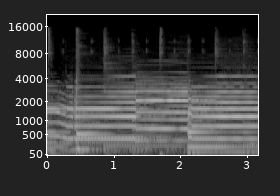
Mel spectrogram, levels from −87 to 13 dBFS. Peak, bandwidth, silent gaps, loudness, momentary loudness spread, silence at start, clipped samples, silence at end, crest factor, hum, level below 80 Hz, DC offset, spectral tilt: -8 dBFS; 15.5 kHz; none; -19 LUFS; 4 LU; 0 s; under 0.1%; 0 s; 12 dB; none; -56 dBFS; under 0.1%; -4.5 dB/octave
